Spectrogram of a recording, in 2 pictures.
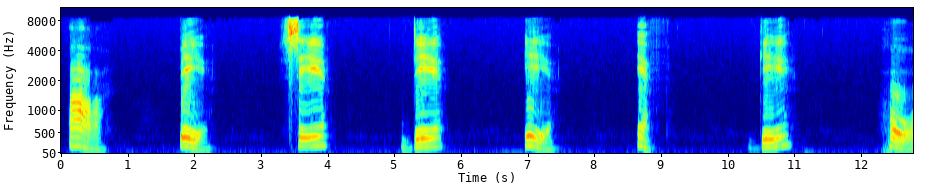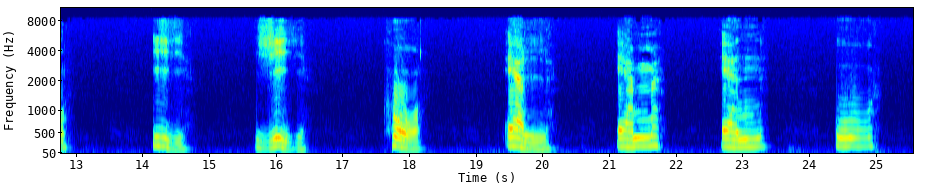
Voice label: Swedish Pronunciation; FSI; Basic Course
